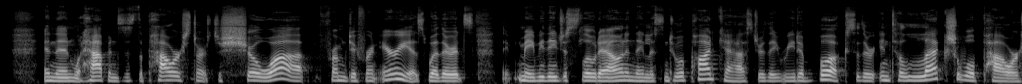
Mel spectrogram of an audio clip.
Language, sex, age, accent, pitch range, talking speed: English, female, 40-59, American, 170-200 Hz, 210 wpm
